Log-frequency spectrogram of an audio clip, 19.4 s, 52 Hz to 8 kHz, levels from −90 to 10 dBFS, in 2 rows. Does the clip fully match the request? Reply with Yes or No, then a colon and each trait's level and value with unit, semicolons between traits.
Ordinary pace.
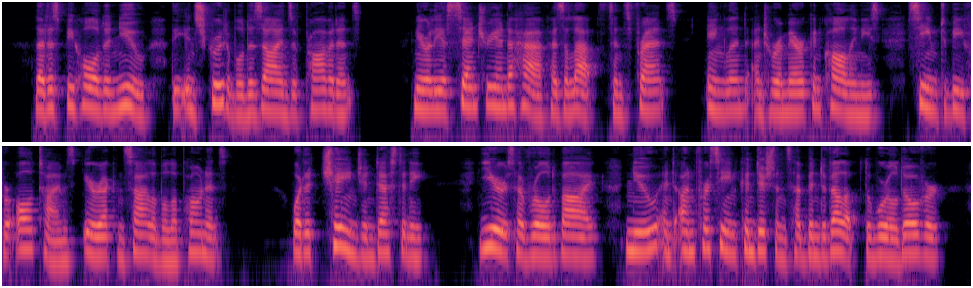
Yes: average, 160 wpm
